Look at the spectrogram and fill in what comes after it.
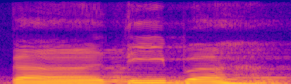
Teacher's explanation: ha fathah diikuti alif dua harokat, ka fathah diikuti alif dua harokat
